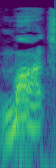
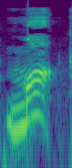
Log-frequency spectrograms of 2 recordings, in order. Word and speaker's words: Mach: He pronounced it a soft Mach, a soft, pronounced it Mach, soft CH, and it should be Mach, hard K.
